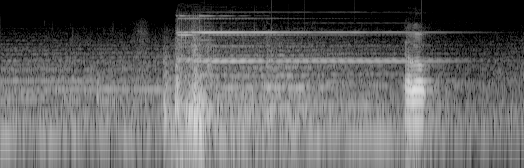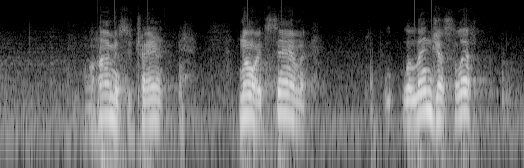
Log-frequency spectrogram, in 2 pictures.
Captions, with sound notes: (telephone ringing) - Hello, oh, hi, Mr. Trainer. No, it's Sam. Well, Len just left.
